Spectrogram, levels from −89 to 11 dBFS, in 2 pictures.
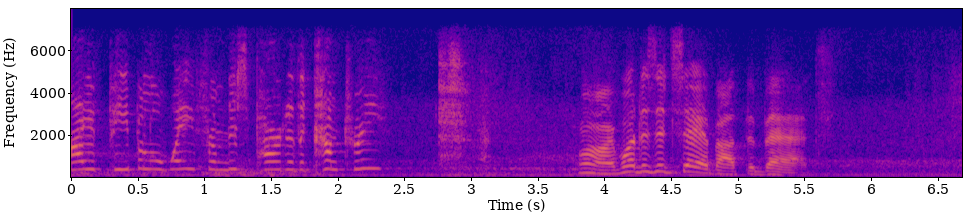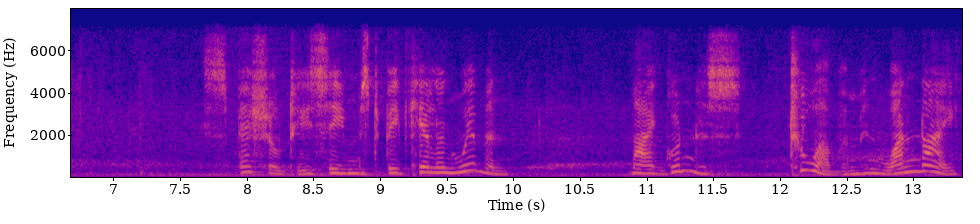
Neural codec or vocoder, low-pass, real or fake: none; 7.2 kHz; real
